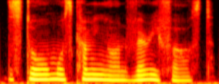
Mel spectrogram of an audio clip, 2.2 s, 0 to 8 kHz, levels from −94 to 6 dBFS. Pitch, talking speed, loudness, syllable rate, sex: 165 Hz, 190 wpm, -15 LUFS, 4.5 syllables/s, female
